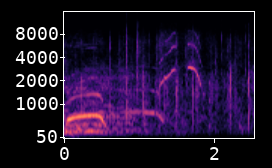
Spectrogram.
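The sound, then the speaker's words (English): A small audience cheers with rising whoops and shouts while scattered applause claps along, lively, lasting a few seconds. “Well, his mom's here, so cheer for”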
